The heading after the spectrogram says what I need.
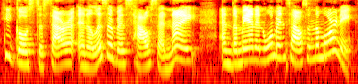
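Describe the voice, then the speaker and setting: With a high, expressive voice and a sharp tone, a woman reads a picture book to small children at a moderate pace. She tells it with feeling and adds simple asides to explain.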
